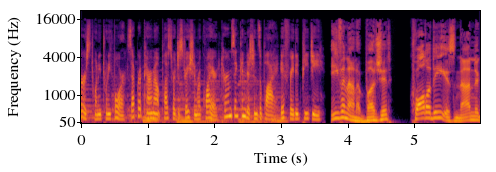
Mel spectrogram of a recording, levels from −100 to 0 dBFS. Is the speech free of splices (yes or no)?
no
